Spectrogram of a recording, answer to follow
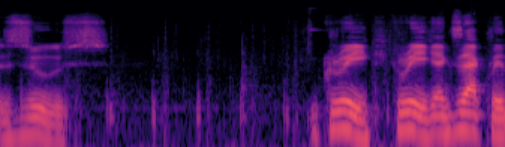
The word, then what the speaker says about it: Zeus: I ever get bored it's Z us like okay it's Zeus okay so there you go like this is this is pretty cool I'm learning I'm learning more about Greek gods while playing Counter Strike I got to give it to guys heads up man best community ever Zeus so that's how you pronounce it Zeus Greek Greek exactly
